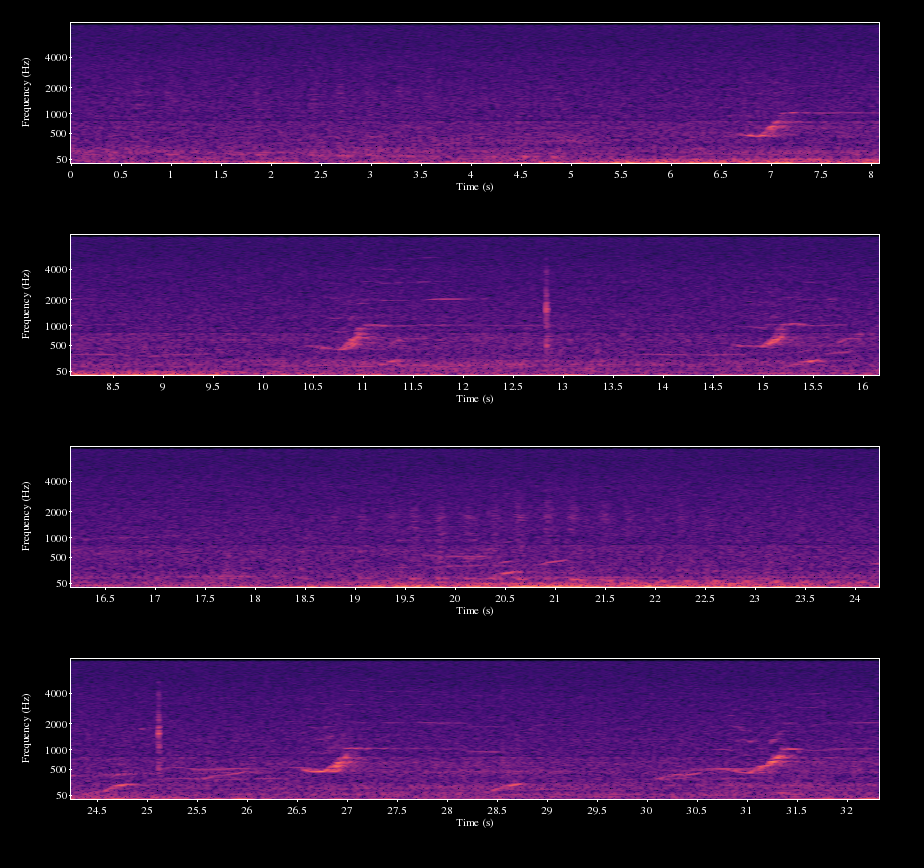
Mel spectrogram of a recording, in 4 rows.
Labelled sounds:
7.0	7.7	humpback whale, 0.80 to 1.1 kHz
10.9	12.0	humpback whale, 0.80 to 3.1 kHz
15.1	15.5	humpback whale, 0.80 to 2.2 kHz
26.9	28.5	humpback whale, 0.80 to 2.1 kHz
31.2	31.8	humpback whale, 0.80 to 3.0 kHz
32.1	32.3	humpback whale, 2.0 to 2.1 kHz

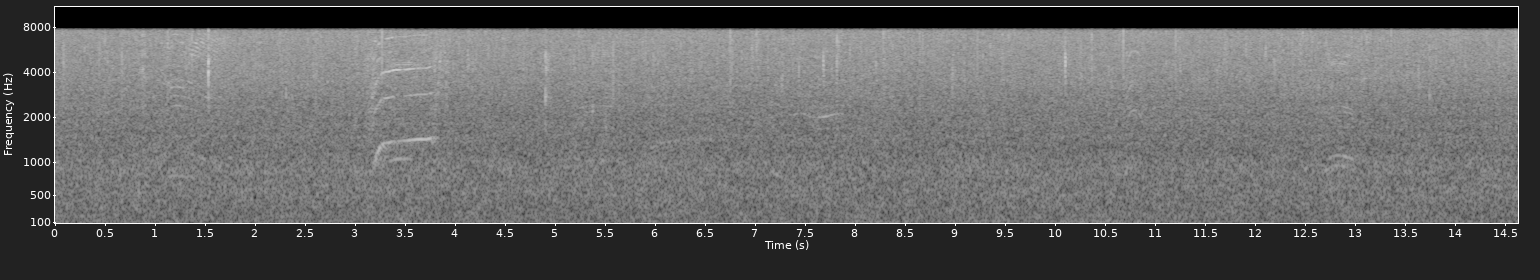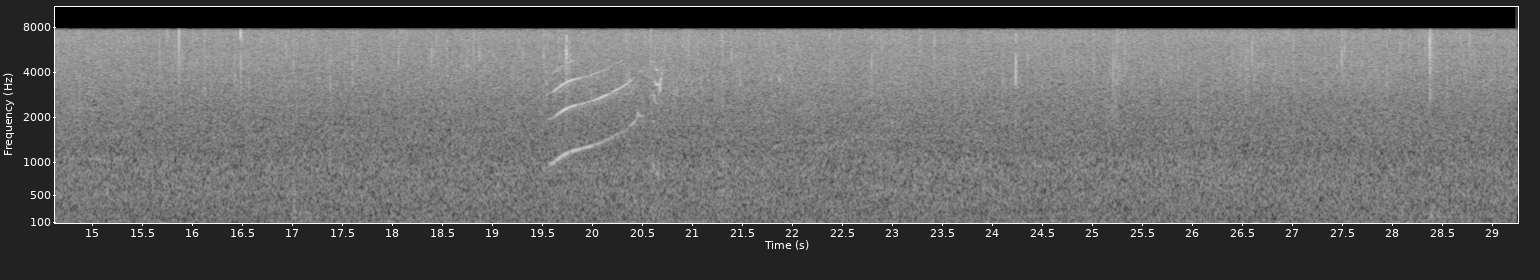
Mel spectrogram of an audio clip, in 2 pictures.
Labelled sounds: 1.1	1.3	killer whale, northern resident, A clan, AB subclan, 3.1 to 3.5 kHz
3.2	3.9	killer whale, northern resident, A clan, AB subclan, 0.91 to 7.2 kHz
7.7	7.9	killer whale, northern resident, A clan, AB subclan, 2.0 to 2.1 kHz
12.8	13.0	killer whale, northern resident, A clan, AB subclan, 1.0 to 1.2 kHz
19.6	20.6	killer whale, northern resident, A clan, AB subclan, 0.91 to 4.4 kHz

